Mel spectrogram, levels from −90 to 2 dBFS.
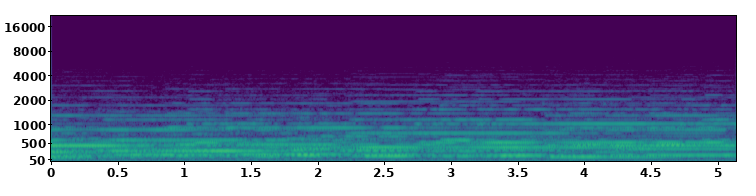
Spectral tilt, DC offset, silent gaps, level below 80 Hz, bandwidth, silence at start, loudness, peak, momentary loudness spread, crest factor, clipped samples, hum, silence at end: -11 dB/octave; 0.2%; none; -58 dBFS; 5 kHz; 0 s; -34 LUFS; -20 dBFS; 3 LU; 12 dB; under 0.1%; none; 0 s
